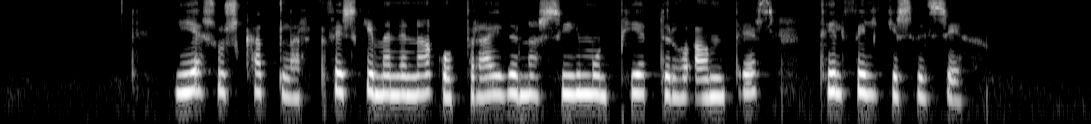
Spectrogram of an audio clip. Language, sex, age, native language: Icelandic, female, 40-49, Icelandic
